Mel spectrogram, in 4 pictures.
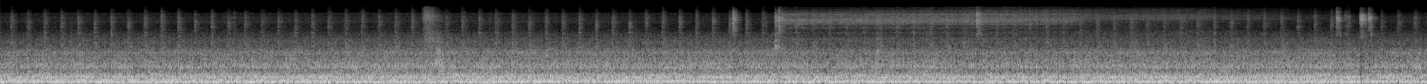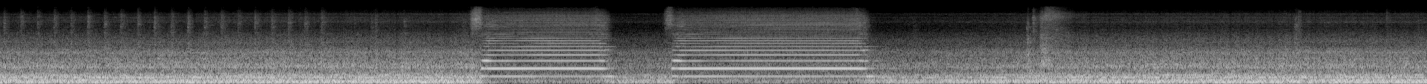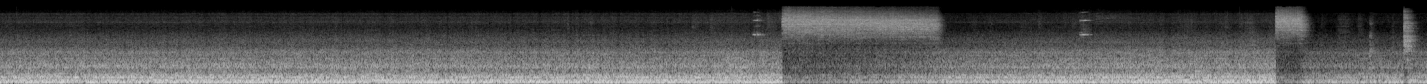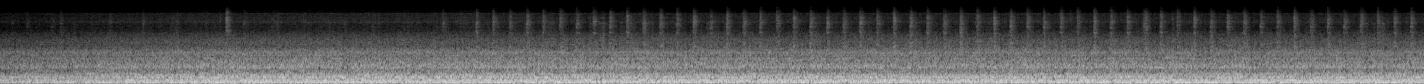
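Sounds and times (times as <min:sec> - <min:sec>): train running hum: 0:00.0 - 0:57.0
train horn blasts: 0:19.0 - 0:23.2.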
